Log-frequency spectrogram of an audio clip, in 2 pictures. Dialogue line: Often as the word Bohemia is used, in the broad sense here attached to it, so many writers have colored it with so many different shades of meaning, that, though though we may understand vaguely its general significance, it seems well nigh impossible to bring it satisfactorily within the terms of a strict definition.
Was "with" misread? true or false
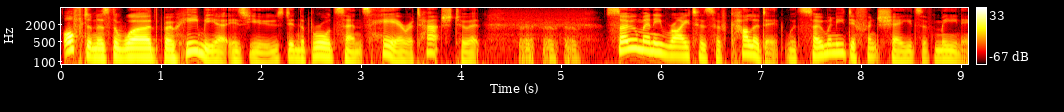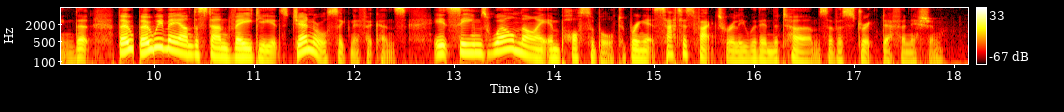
false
